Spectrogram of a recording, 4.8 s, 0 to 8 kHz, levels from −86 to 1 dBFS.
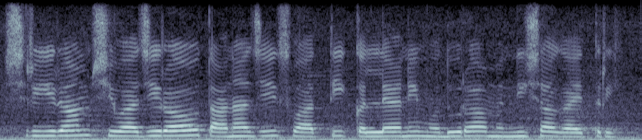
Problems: background sounds at intervals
